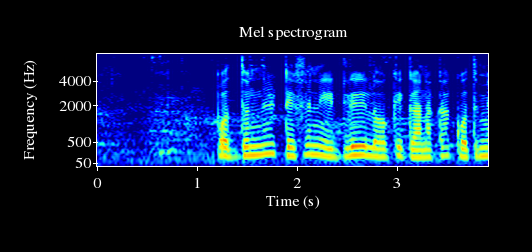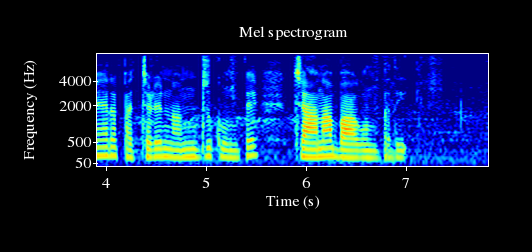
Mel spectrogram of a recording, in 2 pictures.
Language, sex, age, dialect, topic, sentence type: Telugu, female, 31-35, Central/Coastal, agriculture, statement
